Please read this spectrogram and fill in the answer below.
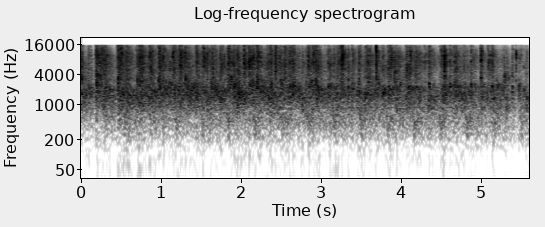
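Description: Audience applauding: a dense, steady round of clapping from a seated crowd.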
